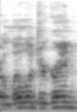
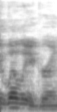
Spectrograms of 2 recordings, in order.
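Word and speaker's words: Liljegren: You have Liliain or Lilligrin, however you pronounce it these days because I've heard both now. Used to always be lirin and now it's Lilligrin or I I don't know.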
